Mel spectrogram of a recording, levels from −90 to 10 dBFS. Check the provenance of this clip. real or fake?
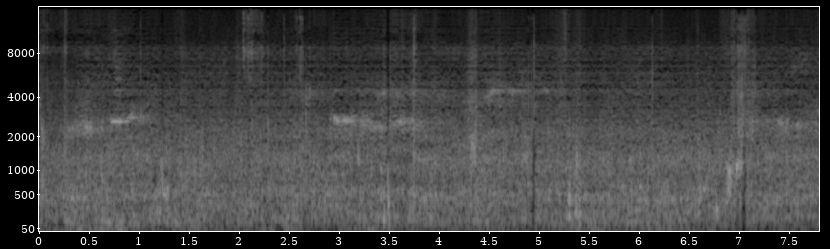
fake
